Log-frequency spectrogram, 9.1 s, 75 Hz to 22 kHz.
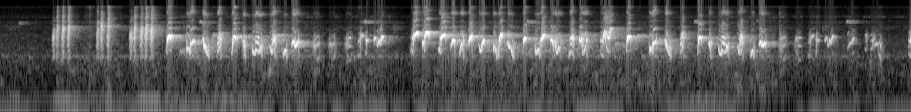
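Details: Lure streak-eared bulbul performing several song styles, including long and doubled songs, recorded 13 February 2023. A few sharp clicks lead into two long, rapid runs of bubbly, warbled notes that rise and fall, with a brief pause between them.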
